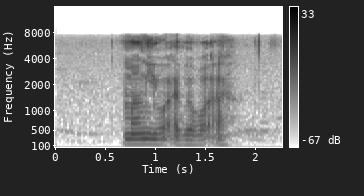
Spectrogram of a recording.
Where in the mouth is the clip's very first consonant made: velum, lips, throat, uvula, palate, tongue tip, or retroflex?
lips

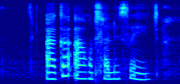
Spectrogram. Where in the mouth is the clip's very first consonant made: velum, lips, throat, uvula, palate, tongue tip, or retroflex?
velum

